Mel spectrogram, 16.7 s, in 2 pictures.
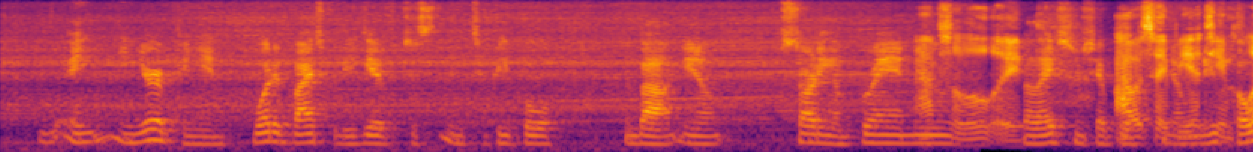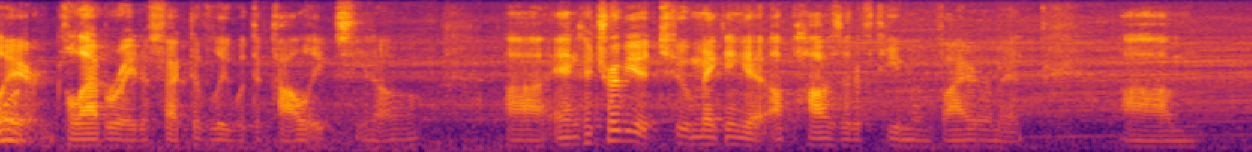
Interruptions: present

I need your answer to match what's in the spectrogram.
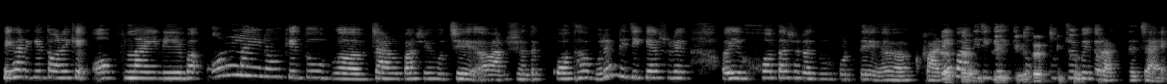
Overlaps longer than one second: present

